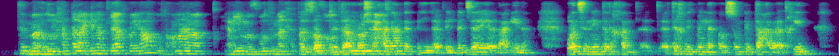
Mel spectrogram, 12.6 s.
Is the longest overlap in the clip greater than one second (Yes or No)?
Yes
